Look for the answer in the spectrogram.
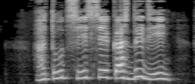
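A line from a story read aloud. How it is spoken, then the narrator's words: Chuckling. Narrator (Russian): хохотнул Шатен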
